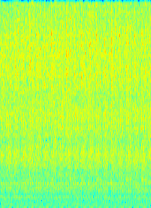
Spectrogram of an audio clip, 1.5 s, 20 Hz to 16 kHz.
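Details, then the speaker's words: 1979 Volkswagen Type 2 with 2-liter fuel-injected flat-four engine at idle: rapid, even metallic clinking like bottles tapping; cause unconfirmed. "It sounds like you're banging two glass bottles together."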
